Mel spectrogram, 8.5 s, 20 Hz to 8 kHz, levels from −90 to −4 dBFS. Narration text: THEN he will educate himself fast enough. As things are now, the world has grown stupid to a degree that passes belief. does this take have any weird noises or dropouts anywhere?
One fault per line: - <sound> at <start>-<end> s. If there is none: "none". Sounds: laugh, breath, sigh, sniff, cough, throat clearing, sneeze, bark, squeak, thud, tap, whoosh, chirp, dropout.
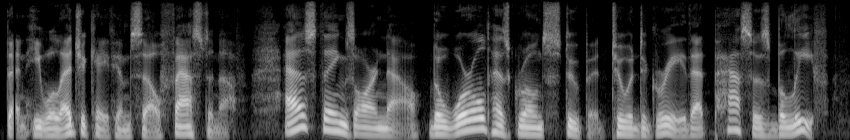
- dropout at 0.1-0.2 s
